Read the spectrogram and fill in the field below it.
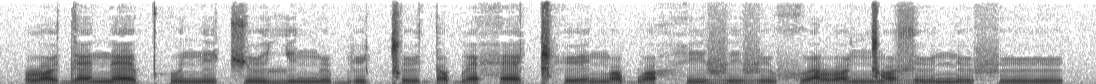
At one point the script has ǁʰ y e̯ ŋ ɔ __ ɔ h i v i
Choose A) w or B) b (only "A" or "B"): B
